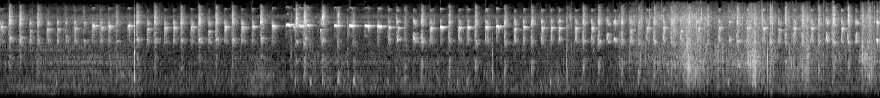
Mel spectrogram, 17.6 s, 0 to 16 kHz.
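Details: Squirrel calling on August 21, 2012, alongside birds: a steady run of sharp, high chips, getting louder and softer, with a thin whistled note partway through and a rough rustle near the end.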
